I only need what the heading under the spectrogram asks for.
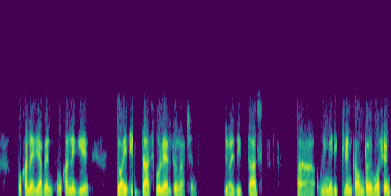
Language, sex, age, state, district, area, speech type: Bengali, male, 30-45, West Bengal, Kolkata, urban, conversation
